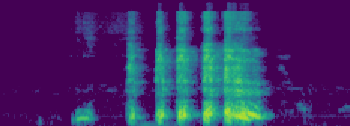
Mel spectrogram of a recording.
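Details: Short throat noise followed by a run of four to five quick, dry, hacking coughs in a quiet room; a listener remarks it sounds like it's moving toward the chest; dry cough.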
